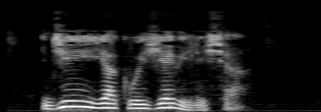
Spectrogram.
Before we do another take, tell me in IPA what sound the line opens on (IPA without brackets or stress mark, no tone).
d͡ʑ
